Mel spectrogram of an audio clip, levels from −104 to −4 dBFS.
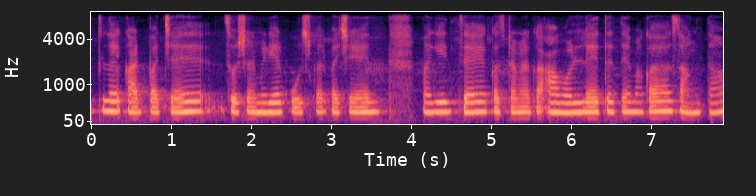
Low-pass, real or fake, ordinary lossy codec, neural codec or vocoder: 7.2 kHz; real; none; none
